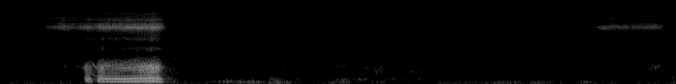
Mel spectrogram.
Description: Dog snores louder than owner!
